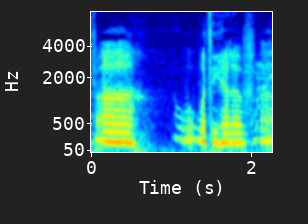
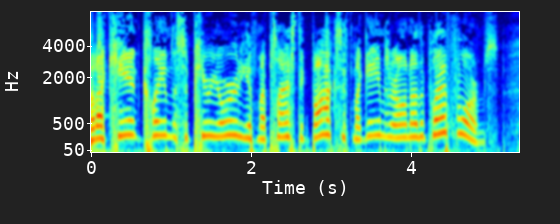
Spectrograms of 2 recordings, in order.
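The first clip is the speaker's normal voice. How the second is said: mock fanboy whining, higher pitch; 5 semitones higher than usual. Mocking console fans who want exclusive games: mock fanboy whining. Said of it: "this fanboy shit's killing me".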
